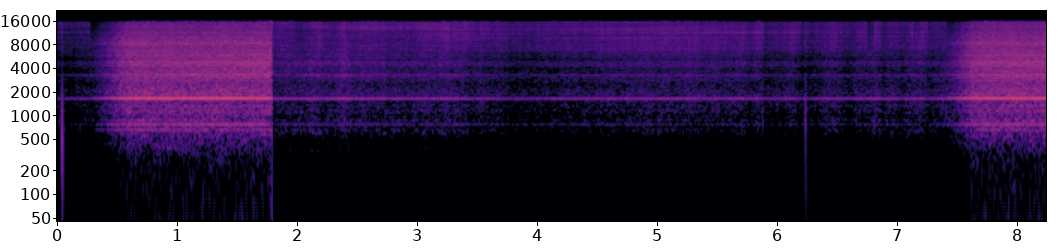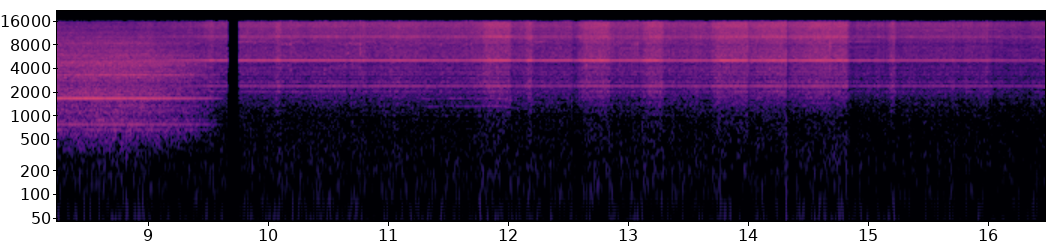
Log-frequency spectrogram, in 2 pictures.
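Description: Arc welding on the steel Dana 44 axle tube and inner C knuckle: a crackling hiss that comes in two stretches, one short and one longer. About two-thirds through, an angle grinder takes over, grinding the steel knuckle with a steady high whine and uneven louder scraping.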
